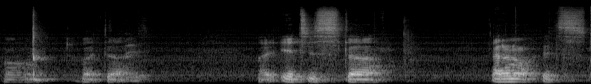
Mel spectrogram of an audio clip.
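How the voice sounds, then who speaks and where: A man shares remarks at a board meeting, pausing often and filling gaps with uh and um. He sounds sincere and a little choked up at moments. The room is echoey with a faint hum. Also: medium pitch, animated, vocal fry. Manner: halting, many fillers, emotional at times. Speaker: school board member.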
